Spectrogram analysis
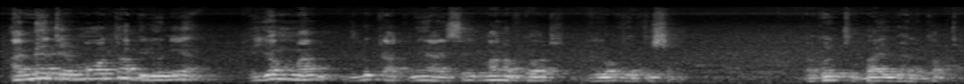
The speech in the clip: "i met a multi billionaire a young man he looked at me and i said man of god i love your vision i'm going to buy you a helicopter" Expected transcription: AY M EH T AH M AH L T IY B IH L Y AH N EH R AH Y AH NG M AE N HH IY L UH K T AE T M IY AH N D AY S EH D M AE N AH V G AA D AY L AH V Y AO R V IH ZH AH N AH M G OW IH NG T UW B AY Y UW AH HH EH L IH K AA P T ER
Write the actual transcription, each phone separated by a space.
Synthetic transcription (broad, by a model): AY M EH T AH M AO T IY B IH L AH N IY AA AH Y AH NG M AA N L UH K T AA T M IY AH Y S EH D M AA N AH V G AA D AY L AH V Y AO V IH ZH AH N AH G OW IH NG T UW B AY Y AH HH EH L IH K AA P T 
